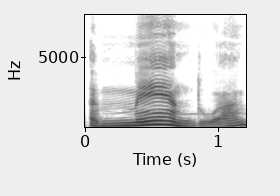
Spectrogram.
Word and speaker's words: amêndoa: And this word amêndoa, because we're stressing this syllable me, it takes that accent on the E, or in Portuguese on the E letter.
